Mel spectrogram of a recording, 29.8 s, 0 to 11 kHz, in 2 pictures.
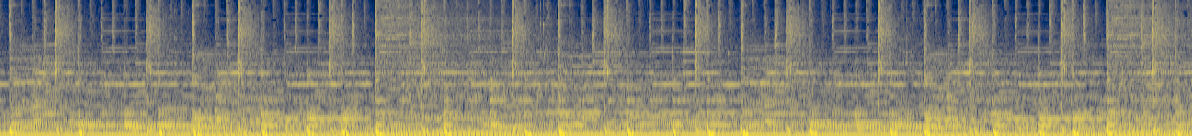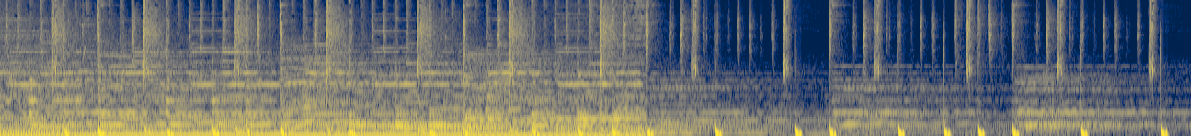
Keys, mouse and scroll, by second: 1.2-3.4 typing, 3.0 middle click, 3.6 click, 3.8 click, 3.9 middle click, 4.1 click, 4.2 click, 4.4 click, 4.5 middle click, 4.6-5.1 scroll down 2, 4.9 click, 5.0 click, 5.1 middle click, 5.5-6.2 typing, 6.3-8.1 middle drag, 8.1 click, 8.8 Tab, 8.9 click, 9.1 middle click, 9.4 click, 9.6 shift+click, 9.8 click, 10.4 middle click, 11.2 Tab, 11.5 scroll up 1, 11.6 middle click, 12.5 click, 12.8 middle click, 13.8-14.9 drag, 14.9 o, 16.6 l, 17.0 middle click, 17.1 l, 17.3 middle click, 17.8 click, 18.1-19.3 shift+middle drag, 26.9 middle click.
